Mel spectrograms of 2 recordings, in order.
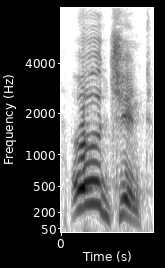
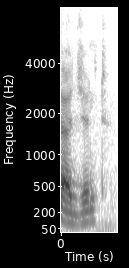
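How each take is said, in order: First: The first vowel is drawn out long. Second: The first vowel is short and clipped. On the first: The speaker calls it right. "You just pull it" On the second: The speaker calls it wrong. "You don't say urgent"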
